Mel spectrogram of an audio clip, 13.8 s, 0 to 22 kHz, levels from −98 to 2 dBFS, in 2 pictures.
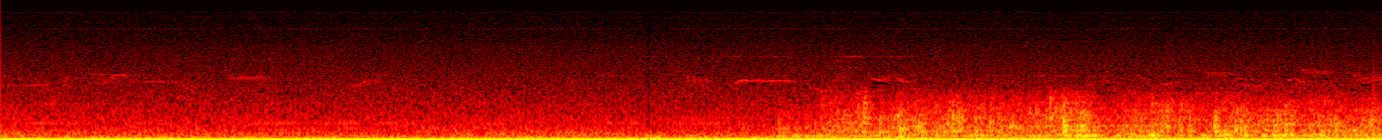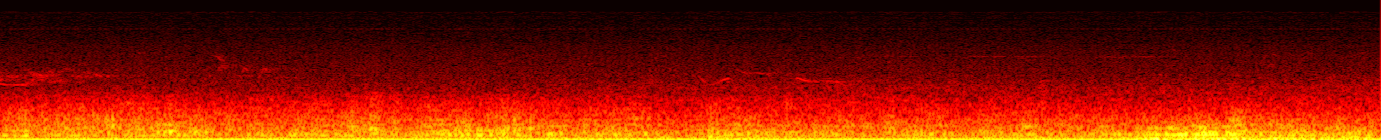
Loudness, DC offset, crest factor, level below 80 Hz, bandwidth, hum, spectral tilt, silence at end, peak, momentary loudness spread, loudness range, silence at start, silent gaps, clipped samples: -32 LUFS; 5%; 18 dB; -34 dBFS; 4.6 kHz; none; -10.5 dB/octave; 0 s; -10 dBFS; 16 LU; 13 LU; 0 s; none; under 0.1%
